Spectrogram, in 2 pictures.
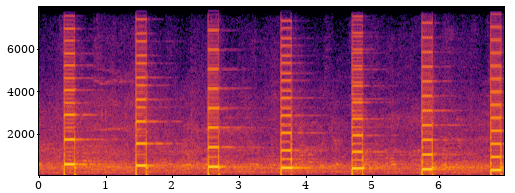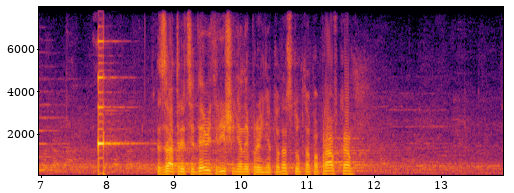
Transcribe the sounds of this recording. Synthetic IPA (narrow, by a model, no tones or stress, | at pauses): zɐt̪ɾɪt͡sʲːɐtʲd̪ɛʋʲjɐtʲɾʲiʃenʲːɐnɛpɾɪjnʲɐt̪ɔnɐst̪upnɐpɔpɾɑwkɐ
